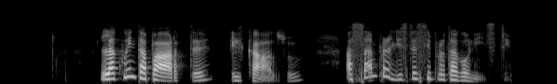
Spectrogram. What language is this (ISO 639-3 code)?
ita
